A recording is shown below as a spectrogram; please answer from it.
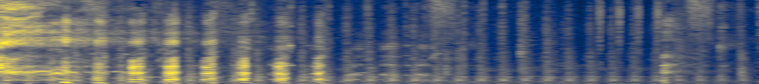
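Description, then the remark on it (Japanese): A long-used washing machine at a family home, its drum tumbling laundry, gives off a rapid, continuous rattling clatter of knocks and thumps, loud, easing slightly toward the end. No voices. “あのあれよね洗濯物がさガタガタガタガタガタって回ってねなってる音だよねわかります実家で長年使っている洗濯機が頑張ってくれてる音です”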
